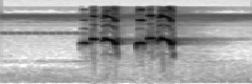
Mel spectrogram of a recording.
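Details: Single energetic phrase of sooty-headed bulbul 'gacor' song, meant as a lure: two quick clusters of bright, slightly descending chirped notes within half a second.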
